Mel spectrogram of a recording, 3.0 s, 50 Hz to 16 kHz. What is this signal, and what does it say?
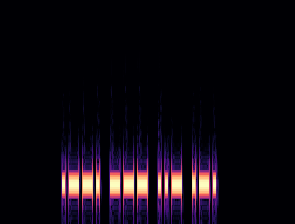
Morse code, heard as a keyed tone, about 36 wpm, 700 Hz. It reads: POUR
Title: Four Letter Words - 35wpm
